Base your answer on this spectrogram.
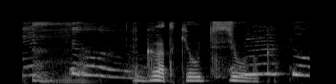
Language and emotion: Russian, angry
